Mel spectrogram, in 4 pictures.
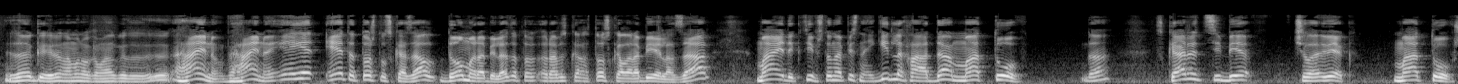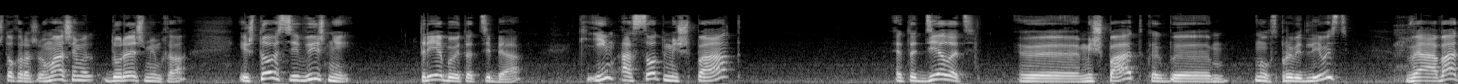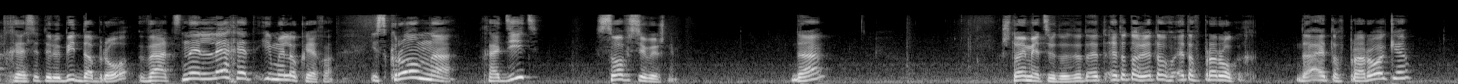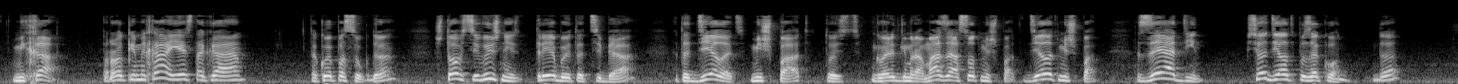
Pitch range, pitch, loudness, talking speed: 155-210 Hz, 180 Hz, -12 LUFS, 115 wpm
